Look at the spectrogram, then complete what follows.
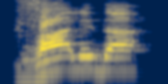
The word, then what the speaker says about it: válida: E se fosse proparoxítona? Válida e prática. Mesma coisa, bate junto com a tônica no quarto tempo, uma virada do compasso.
